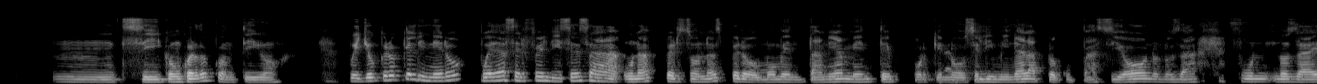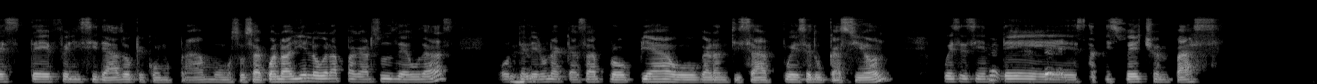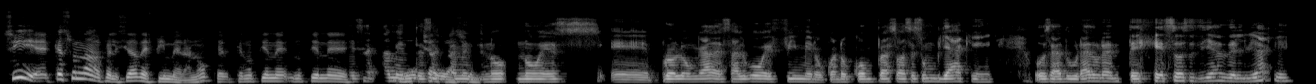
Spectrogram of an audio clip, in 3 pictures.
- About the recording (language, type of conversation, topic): Spanish, unstructured, ¿Crees que el dinero compra la felicidad?
- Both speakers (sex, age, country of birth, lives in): male, 30-34, Mexico, Mexico; male, 50-54, Mexico, Mexico
- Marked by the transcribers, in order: laughing while speaking: "durante esos días del viaje"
